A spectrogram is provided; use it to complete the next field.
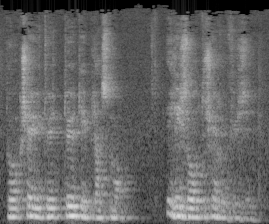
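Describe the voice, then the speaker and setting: Monotone, flat intonation from a man at a fairly slow pace, with audible room echo. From Alsace, France. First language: Alsatian (speaking French). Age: 80s+. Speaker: retired trade unionist. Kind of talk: interview. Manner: halting, repeats words.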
